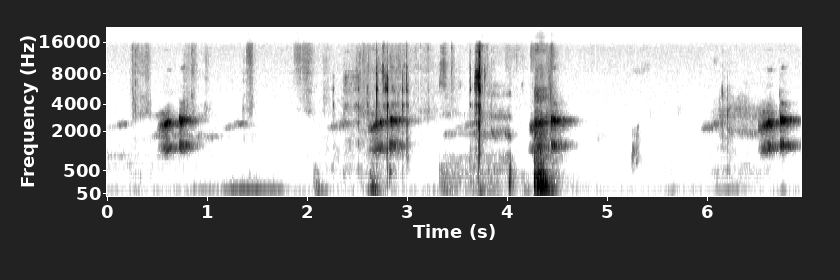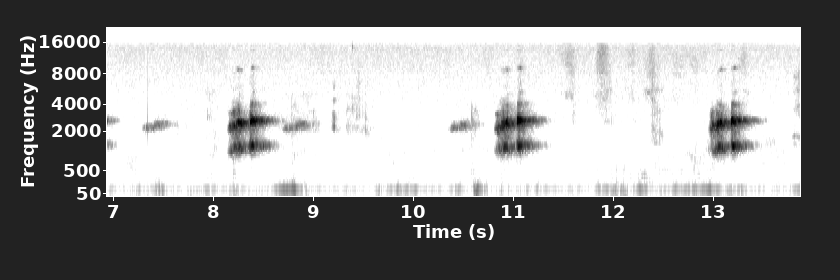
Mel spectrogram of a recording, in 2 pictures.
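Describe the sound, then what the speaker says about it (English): A frog croaks in regular, evenly spaced double-pulsed calls about every two seconds over a quiet background, with a few sharp knocks and handling noises early on. "I hear the frog."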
